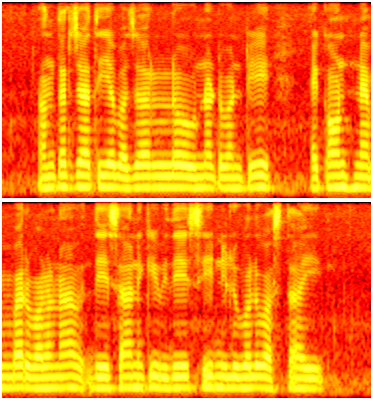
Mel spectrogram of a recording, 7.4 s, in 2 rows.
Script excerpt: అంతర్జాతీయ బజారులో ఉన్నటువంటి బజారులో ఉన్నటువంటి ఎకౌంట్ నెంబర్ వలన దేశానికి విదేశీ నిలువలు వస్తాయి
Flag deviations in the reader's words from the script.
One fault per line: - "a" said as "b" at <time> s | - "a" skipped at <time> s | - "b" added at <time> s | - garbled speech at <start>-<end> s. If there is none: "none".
- "బజారులో ఉన్నటువంటి" skipped at 2.5 s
